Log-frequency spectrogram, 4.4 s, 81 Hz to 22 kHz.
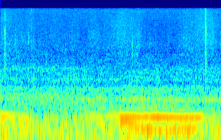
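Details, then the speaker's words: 2002 Honda CR-V with a badly worn rear wheel bearing while driving: a low droning growl that gets louder when turning right loads the bearing and quieter when turning left unloads it. "see how when I turn right it goes away I mean it loads it up and puts weight on it so it makes it louder and I turn left and it goes away this one's really bad"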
